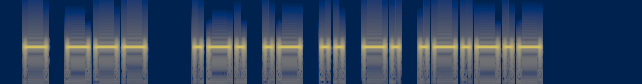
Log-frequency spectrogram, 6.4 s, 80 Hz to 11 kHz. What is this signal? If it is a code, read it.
Morse code, heard as a keyed tone, about 17 wpm, 700 Hz. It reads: TO RAIN.
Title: Sentences from Top 1000 Words - Review Part 1 - 17wpm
